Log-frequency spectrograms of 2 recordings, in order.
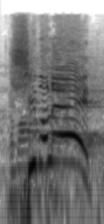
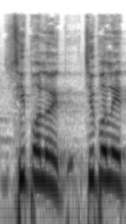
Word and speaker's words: Shibboleth: ஷிபோலேத், Shibboleth. இப்போ நீங்கள் ஒரு காலம் சிபோலேத் என்று சொல்லக்கூடாது. அது அவர்களுக்கு அந்த எப்பிராயிமருக்கு இந்த ப்ரொனன்சியேஷன் வராது, உச்சரிக்க முடியும்.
